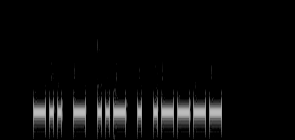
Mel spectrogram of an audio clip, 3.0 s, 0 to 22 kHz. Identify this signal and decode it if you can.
Morse code, heard as a keyed tone, about 30 wpm, 700 Hz. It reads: DTUE1
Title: Five Challenging Letter-Number Combinations 30wpm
